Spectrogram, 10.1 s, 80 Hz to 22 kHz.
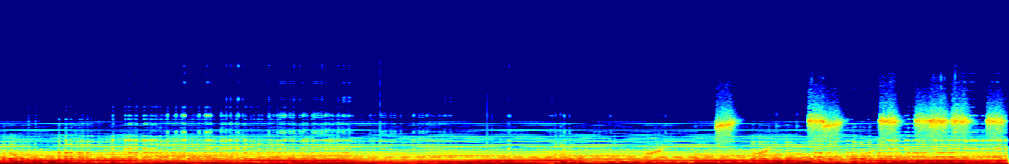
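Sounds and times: electric guitar drone: 0:00.0 - 0:10.0
keyboard synth: 0:00.0 - 0:10.0
steady low bass: 0:00.0 - 0:10.0.

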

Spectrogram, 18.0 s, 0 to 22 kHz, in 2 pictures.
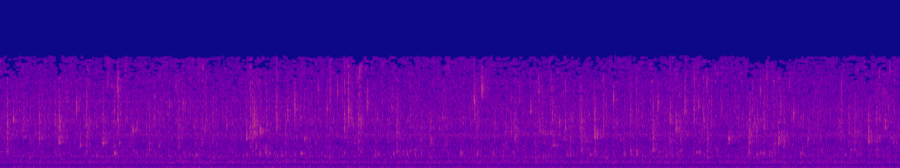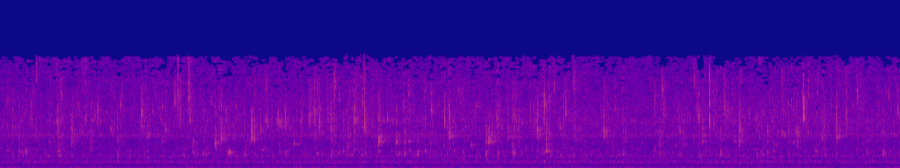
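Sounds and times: low pump hum: 0:00.0 - 0:18.0
water trickling and dripping: 0:00.0 - 0:18.0.

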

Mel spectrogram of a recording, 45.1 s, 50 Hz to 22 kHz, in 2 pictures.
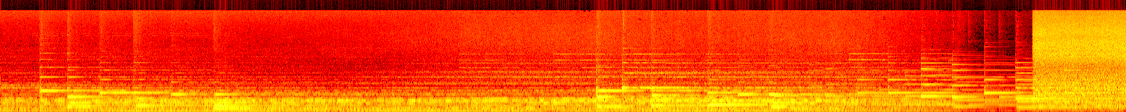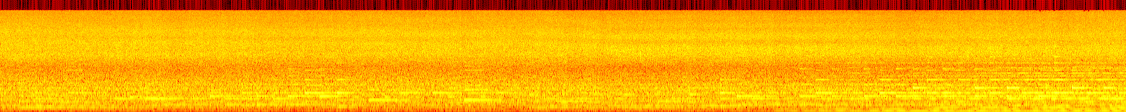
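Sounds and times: ambient music: 0:00.0 - 0:45.0
river rushing over rocks: 0:20.7 - 0:45.0.

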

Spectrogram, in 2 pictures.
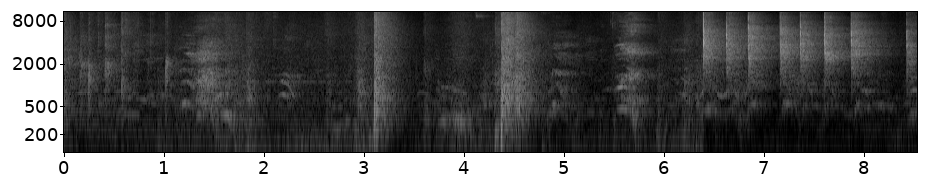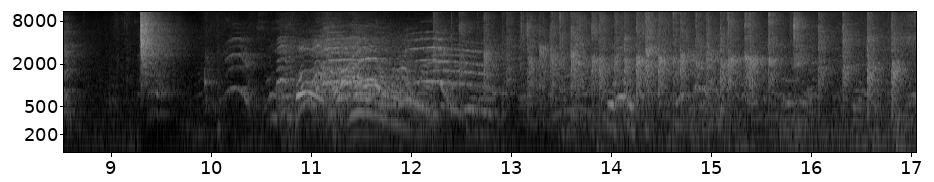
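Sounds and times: wooden staffs clacking together: 0:06.4 - 0:08.6, 0:09.2 - 0:10.1.

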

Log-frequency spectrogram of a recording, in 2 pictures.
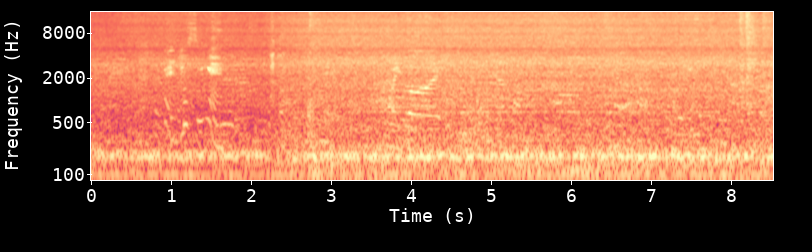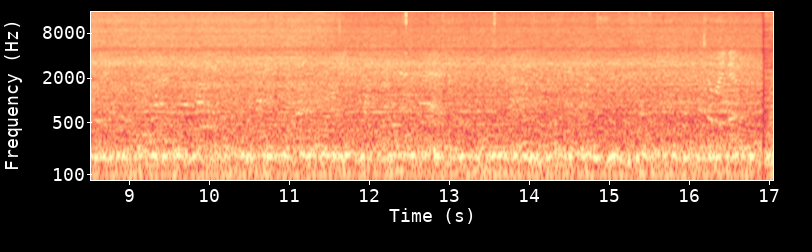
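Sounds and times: faint chatter of voices: 0:03.7 - 0:17.0.

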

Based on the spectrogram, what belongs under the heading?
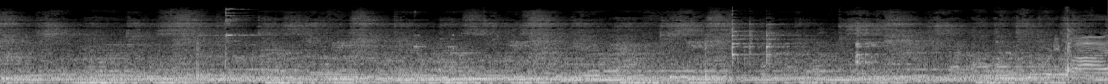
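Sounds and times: loud music with steady beat: 0:00.0 - 0:11.0.

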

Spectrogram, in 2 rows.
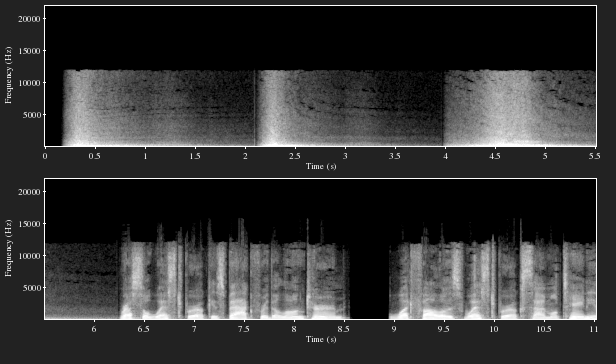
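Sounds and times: whoosh sound effects: 0:02.2 - 0:06.2.

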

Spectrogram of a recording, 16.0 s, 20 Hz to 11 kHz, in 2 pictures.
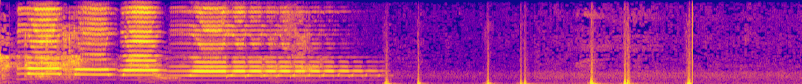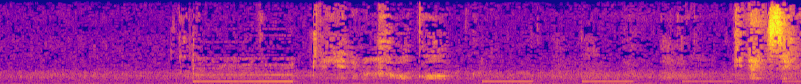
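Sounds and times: sad trombone sound effect: 0:00.2 - 0:03.9
heavy low heartbeat thumps: 0:03.8 - 0:07.0.

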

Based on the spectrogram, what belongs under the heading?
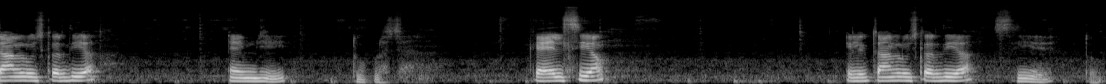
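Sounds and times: marker scratching on whiteboard: 0:00.1 - 0:04.1, 0:04.8 - 0:11.0.

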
